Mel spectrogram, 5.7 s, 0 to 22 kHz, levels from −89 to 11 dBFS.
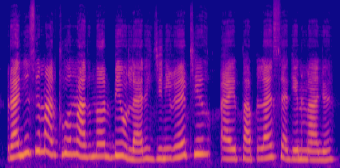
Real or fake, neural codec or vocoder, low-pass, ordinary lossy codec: fake; codec, 44.1 kHz, 1.7 kbps, Pupu-Codec; none; none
